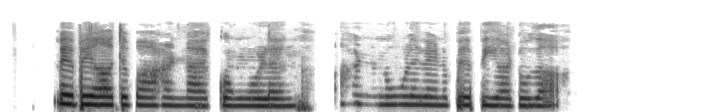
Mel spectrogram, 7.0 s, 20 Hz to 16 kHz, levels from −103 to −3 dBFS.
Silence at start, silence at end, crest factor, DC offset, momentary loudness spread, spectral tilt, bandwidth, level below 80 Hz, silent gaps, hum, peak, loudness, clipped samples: 0.55 s; 1.45 s; 20 dB; under 0.1%; 20 LU; -7 dB/octave; 7.4 kHz; -64 dBFS; 2.12-2.19 s, 3.17-3.34 s, 4.51-4.55 s, 4.75-4.80 s; none; -2 dBFS; -21 LUFS; under 0.1%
